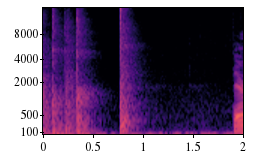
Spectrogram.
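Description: A quick drum roll of taps, hands drumming on a tabletop at about ten strokes a second, finished off just under a second in by one louder slap.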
